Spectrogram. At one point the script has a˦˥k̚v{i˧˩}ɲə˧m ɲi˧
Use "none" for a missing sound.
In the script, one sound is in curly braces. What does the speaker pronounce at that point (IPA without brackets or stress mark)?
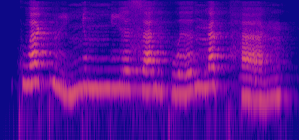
i˧˩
